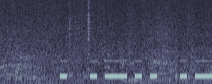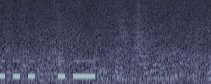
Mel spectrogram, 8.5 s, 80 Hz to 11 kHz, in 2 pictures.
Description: Morse code, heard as a keyed tone, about 8 wpm, 320 Hz, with the noise of a crowd indoors. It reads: ELLA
